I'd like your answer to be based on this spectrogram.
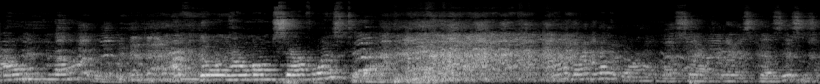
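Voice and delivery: high, strained panicky inner voice, slowed. Retold or imitated. Musician meeting [name], panicking inside. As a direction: squeak out the inner panic, half laughing. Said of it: "Inside I'm like".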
